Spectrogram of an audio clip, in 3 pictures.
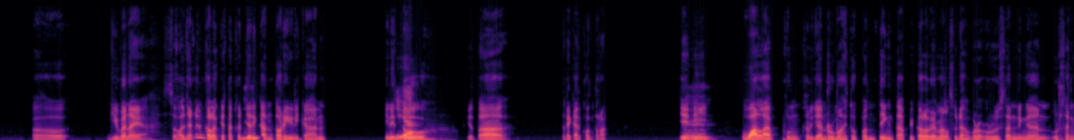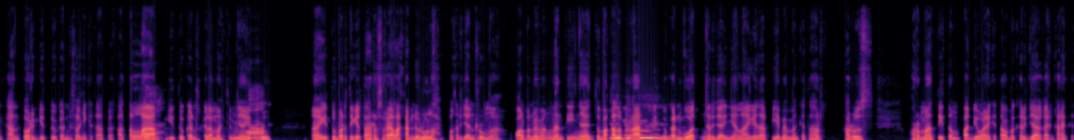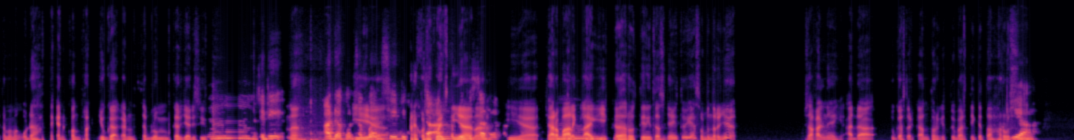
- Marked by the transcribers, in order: tapping
- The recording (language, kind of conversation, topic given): Indonesian, podcast, Bagaimana kamu mengatur waktu antara pekerjaan dan urusan rumah tangga?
